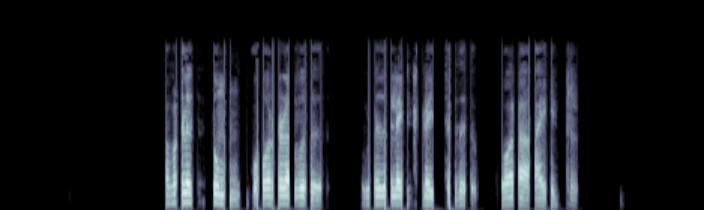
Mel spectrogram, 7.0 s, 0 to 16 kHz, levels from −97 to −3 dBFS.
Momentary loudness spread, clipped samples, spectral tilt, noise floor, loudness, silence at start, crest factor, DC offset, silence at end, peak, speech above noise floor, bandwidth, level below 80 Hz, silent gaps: 14 LU; under 0.1%; -7 dB/octave; under -90 dBFS; -21 LUFS; 1.65 s; 20 dB; under 0.1%; 1.3 s; -2 dBFS; over 69 dB; 7.4 kHz; -54 dBFS; 2.05-2.12 s, 3.29-3.60 s, 4.82-5.00 s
